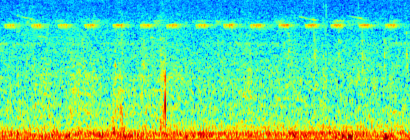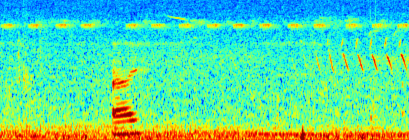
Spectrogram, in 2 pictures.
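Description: An insect chirping steadily in a high, even pulse of about five chirps a second, over a low steady background hum. Near the end a faster ticking trill joins in.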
